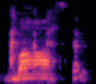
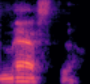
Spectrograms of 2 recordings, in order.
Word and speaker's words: Masta: Yeah, Masta. That's how white people say my name. Right? Like I don't want to be like that, man. It's just Master.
